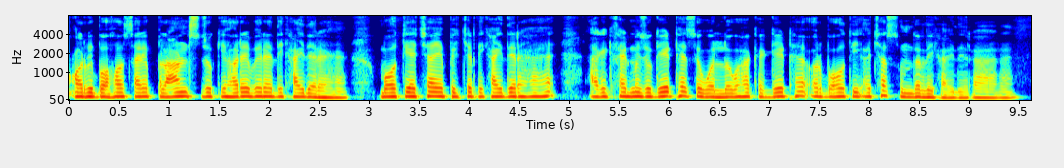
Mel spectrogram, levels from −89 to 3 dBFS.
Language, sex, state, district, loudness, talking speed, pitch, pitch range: Hindi, male, Jharkhand, Palamu, -15 LUFS, 275 wpm, 140 Hz, 130-145 Hz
